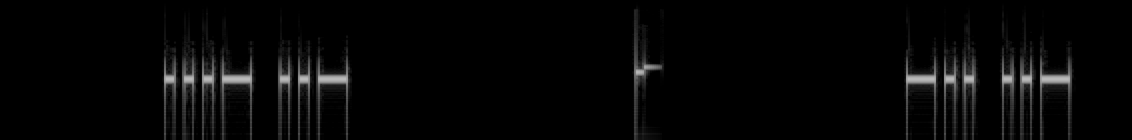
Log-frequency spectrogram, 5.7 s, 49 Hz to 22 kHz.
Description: Morse code, heard as a keyed tone, about 25 wpm, 700 Hz. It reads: VU DU
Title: All Cut Numbers - 2-Digit 25wpm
